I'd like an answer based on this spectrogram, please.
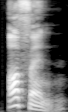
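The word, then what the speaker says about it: often: گهگاه ا ا ا آفن هم آفن گفته میشه هم آفن هر دو تلفظ درسته هر دو تلفظ هم کاربرد داره آفن افتن بیشتر مواقع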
